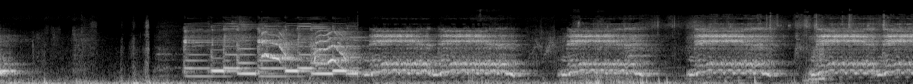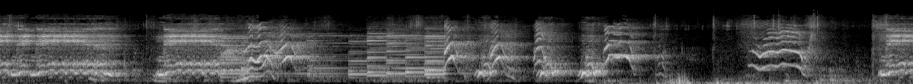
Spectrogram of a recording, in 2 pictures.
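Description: A children's electronic music play mat playing short electronic tunes and sound effects, set off in stop-start bursts as puppies step and paw on its keys. Some of the bursts carry quick sliding notes among the steady melody tones.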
